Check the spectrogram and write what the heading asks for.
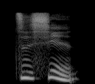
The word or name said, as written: zi4 xin4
